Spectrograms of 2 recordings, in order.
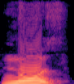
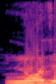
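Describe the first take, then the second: First: नोज ending in buzzing z, "noze"; correct z ending. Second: नोज ending in English J, "noj"; wrong j ending. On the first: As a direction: close नोज on an English Z. (नोज़ के अंत में ज़) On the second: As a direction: close नोज on a j, no buzz. (नोज के अंत में ज) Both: Shown as a demonstration. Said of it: "नोज नहीं".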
